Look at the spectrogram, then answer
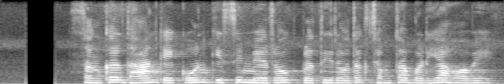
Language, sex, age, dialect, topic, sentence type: Chhattisgarhi, female, 18-24, Northern/Bhandar, agriculture, question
